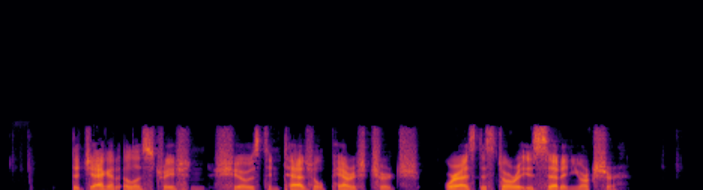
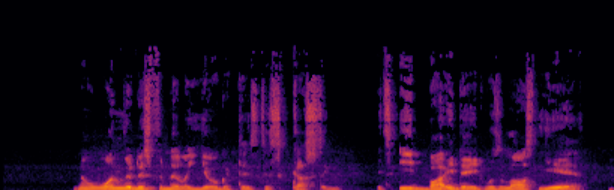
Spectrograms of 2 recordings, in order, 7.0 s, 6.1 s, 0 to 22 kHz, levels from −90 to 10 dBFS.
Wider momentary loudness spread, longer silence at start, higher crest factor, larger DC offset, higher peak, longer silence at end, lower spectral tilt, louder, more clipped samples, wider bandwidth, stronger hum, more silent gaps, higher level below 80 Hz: second, 10 LU vs 16 LU; about the same, 0.7 s vs 0.75 s; about the same, 24 dB vs 20 dB; neither; about the same, -2 dBFS vs -4 dBFS; first, 0.85 s vs 0.05 s; second, -2.5 dB/octave vs -5.5 dB/octave; about the same, -23 LUFS vs -25 LUFS; neither; second, 7.8 kHz vs 16.5 kHz; neither; first, 4.24-4.43 s vs none; about the same, -62 dBFS vs -60 dBFS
